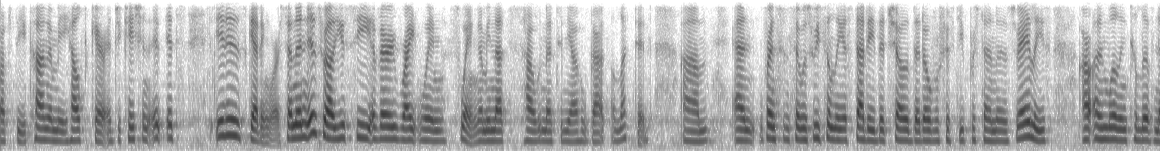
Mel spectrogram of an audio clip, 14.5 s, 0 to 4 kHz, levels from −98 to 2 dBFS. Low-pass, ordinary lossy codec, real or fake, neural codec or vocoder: 3.6 kHz; Opus, 32 kbps; fake; codec, 16 kHz, 4 kbps, FunCodec, trained on Chinese and English, 50 frames a second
